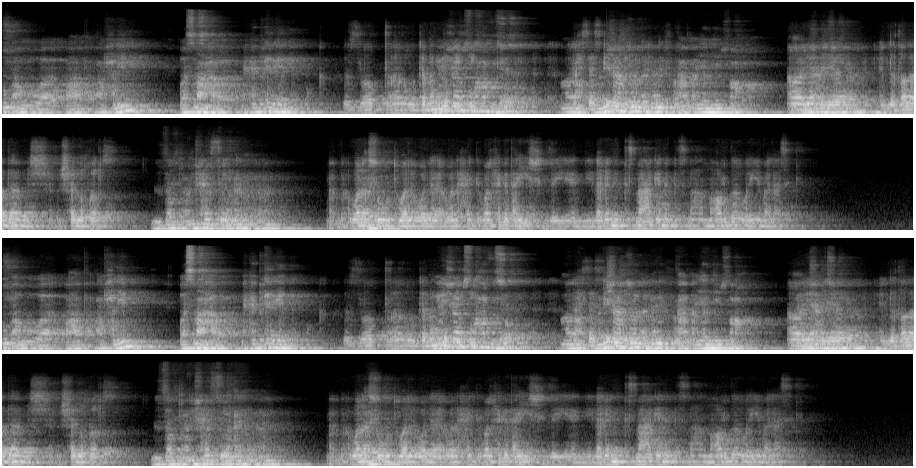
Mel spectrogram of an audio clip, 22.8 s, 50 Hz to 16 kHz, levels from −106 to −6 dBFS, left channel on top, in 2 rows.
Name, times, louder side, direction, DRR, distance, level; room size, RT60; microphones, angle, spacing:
voice 1, 0.0-1.8 2.2-3.8 5.4-6.5 7.0-9.3 9.9-11.1 13.3-14.8 15.9-16.1, equal, 75° right, 0 dB, 3.7 m, -26 dB
voice 2, 4.3-5.9 6.2-6.6 6.8-8.5 9.8-12.8 13.8-14.8 15.4-21.3, equal, 25° left, 4 dB, 3.2 m, -31 dB
29.5 x 29.0 x 6.7 m, 1.2 s
head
